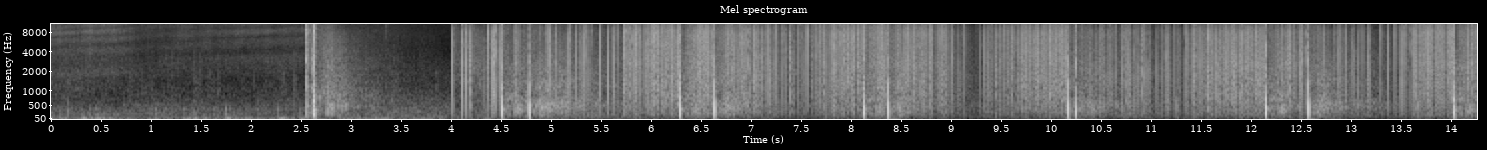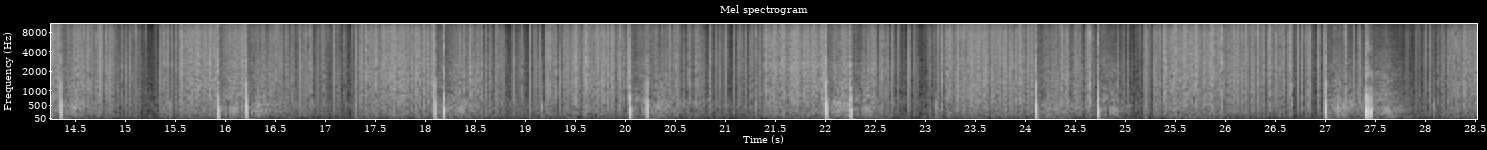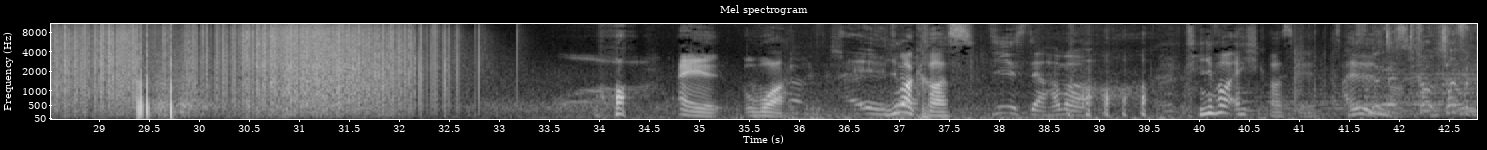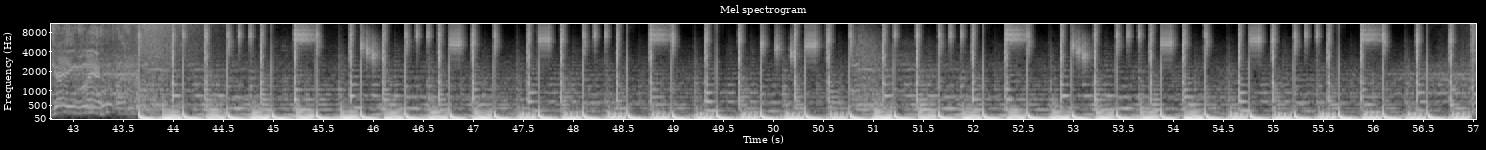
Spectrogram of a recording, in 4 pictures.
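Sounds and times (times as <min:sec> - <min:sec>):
firework bangs: 0:00.0 - 0:33.5
firework crackling: 0:00.0 - 0:33.6, 0:41.6 - 0:47.0.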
